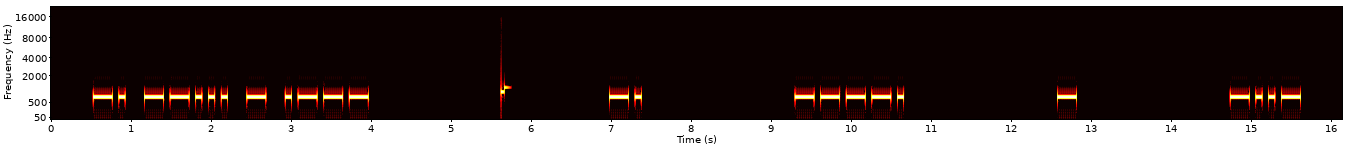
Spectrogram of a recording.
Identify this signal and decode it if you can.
Morse code, heard as a keyed tone, about 15 wpm, spaced as for 6 wpm, 700 Hz. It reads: N7TJ N9TX
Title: USA Call Signs - 4 Characters - 8x Character Spacing - 15wpm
